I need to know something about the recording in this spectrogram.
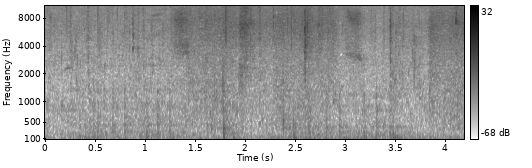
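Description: Leather clothing creaks and rustles as a man crouches down.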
